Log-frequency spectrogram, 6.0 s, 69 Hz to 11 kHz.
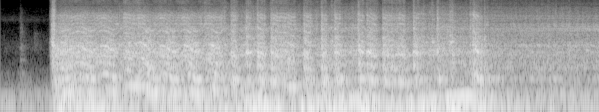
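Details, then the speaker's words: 1976 Dodge D600, small-block V8 (maybe 318), off the road since 2000, after carburetor cleaning: catches almost at once, then runs rough with irregular popping as dirt, likely mud daubers, blows out of the intake; oil pressure good. "holy crap it had something in the intake it blew it back out of my face yes I think it was mud daubers in the intake"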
